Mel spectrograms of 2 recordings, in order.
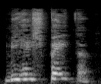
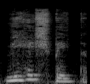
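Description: First: Lightly voiced firm reproach; stern mother. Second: Soft, understated retort; quiet demand. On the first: Mother facing her crying son, stern demand for respect. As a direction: imitate a mother putting her child in place. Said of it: "Minha mãe olhou no fundo dos meus olhos". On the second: Retold or imitated. Boy bragging to mom about swimming, quiet understated demand. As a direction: drop the volume for a muted aside.

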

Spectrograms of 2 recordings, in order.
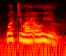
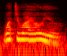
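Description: The two takes are said the same way.

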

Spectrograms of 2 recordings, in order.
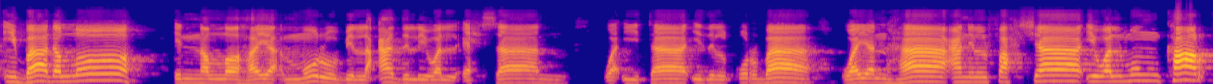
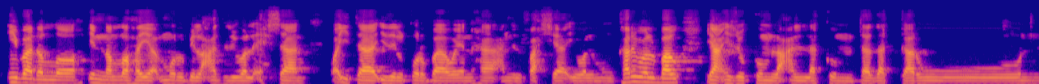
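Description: First: Slow, drawn-out khutbah chant, swelling loud on the long vowels; sung, intone it grandly, stretching each phrase; sung, with intonation. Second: Low, even recitation running straight through; without intonation. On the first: Khatib closing the khutbah with the verse, intoned chant. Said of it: "Atau jenis ada intonasi". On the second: Khatib in a mosque with no intonation, plain low reading. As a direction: read the verse on one low note, drawing out only the last word. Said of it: "Kalau masjid tak ada intonasi". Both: Shown as a demonstration.

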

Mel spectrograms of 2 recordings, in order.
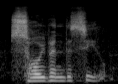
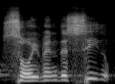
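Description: First: "soy" stressed, the phrase dropping softer; quiet stress on soy. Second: "soy" hit hard; stress on soy. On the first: Preacher settling the point for the congregation, soft stress on "soy". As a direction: press "soy" gently. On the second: Preacher insisting to the congregation, stress on "soy". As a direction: lean on "soy". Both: Shown as a demonstration. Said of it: "repeated emphasis".

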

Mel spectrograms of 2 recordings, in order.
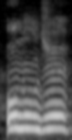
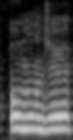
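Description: First: A louder, exasperated oh my God; irritated exclamation, louder; annoyed. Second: A loud, startled oh my God; surprised exclamation, louder. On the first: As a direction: vent your irritation at someone. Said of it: "parce qu'on est énervé". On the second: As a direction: gasp it out as if caught off guard. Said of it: "parce qu'on est surpris". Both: Shown as a demonstration.

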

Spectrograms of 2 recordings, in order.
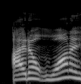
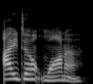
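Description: First: A bit higher and louder, whiny rise; Hilda's voice. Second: Said in the usual way. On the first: Shown as a demonstration. Narrator voicing Hilda, mildly whining about effort. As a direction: say it like a reluctant kid. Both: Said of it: "Hilda justifies inaction".

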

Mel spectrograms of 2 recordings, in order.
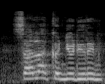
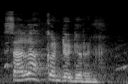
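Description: First: "Salahkan deodorant" repeated higher and louder, mocking; mock indignant "Salahkan deodorant"; emphatic repeat. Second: Said in the usual way. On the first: Shown as a demonstration. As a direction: throw "Salahkan" back at them with mock outrage.

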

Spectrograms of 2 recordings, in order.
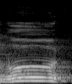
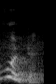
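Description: First: Wood with an overlong, held "oo"; wrongly long wood. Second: Wood with a quick, short "oo"; short vowel in wood. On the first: Teacher showing what not to say, wood stretched long. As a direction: drag out the vowel in wood, louder. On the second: Teacher showing the right sound, wood said short. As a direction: keep the vowel in wood brief. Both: Shown as a demonstration. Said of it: "ऐसा नहीं wood".

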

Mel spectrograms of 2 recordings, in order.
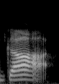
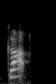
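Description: First: "God" drawn out before a voiced d; correct long vowel. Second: "God" cut short like "got"; short "God" with a voiceless ending; mistaken short ending. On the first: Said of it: "không phải là dùng cái chữ". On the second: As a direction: stop the vowel of "God" early on a t. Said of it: "Họ sai cái chỗ nào". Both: Shown as a demonstration.

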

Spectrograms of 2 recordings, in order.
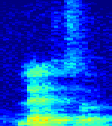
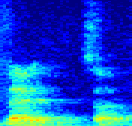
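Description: First: Said in the usual way. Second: "Letter" split between the two t's; syllabified. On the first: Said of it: "we are going to syllabify words". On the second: Shown as a demonstration. Teacher guiding learners on syllables, "Letter" in two parts. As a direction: say "Letter" as let, then ter, with a gap. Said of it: "guide you on how to do this".

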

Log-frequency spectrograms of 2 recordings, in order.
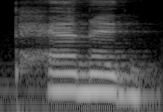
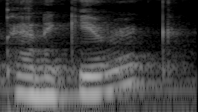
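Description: First: "Panegyric" tried, broken off after "pan"; unsure pronunciation. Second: "Panegyric" said whole as PAN-uh-geer-ik with a rising query; questioning full try. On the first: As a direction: stumble on "Panegyric", cut it short. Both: Shown as a demonstration. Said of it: "what is this word?".

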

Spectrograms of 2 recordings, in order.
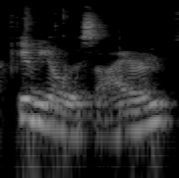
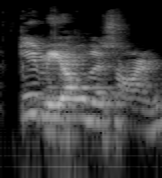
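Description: First: Said in the usual way. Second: Loud, greedy insistence; greedy demand. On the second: Pretend. Player grabs iron in the game, greedy demand. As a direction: demand it loudly, hungry for loot.

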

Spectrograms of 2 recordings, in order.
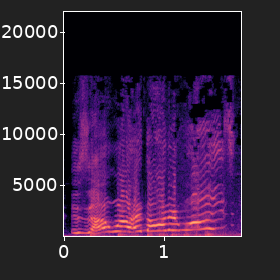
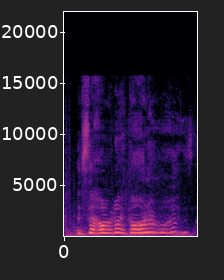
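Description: First: Very high, loud shriek; screamed disbelief. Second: Louder, higher astonished question; excited disbelief. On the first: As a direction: shriek the question in total shock. Screaming at the reveal. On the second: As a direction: ask it urgently, voice lifting. Disbelief at reveal, building. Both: Real, not acted.

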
